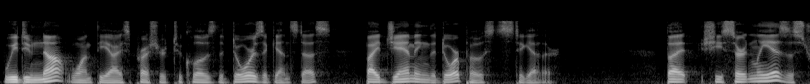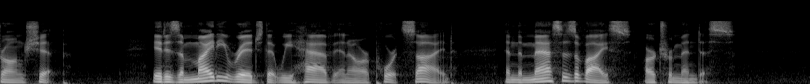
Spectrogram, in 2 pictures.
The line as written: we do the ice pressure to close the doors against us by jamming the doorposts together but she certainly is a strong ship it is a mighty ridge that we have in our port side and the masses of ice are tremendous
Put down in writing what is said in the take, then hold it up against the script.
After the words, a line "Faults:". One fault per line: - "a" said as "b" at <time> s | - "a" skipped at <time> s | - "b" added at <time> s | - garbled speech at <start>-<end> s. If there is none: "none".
we do not want the ice pressure to close the doors against us by jamming the doorposts together but she certainly is a strong ship it is a mighty ridge that we have in our port side and the masses of ice are tremendous
Faults:
- "not want" added at 0.3 s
